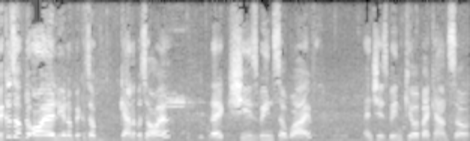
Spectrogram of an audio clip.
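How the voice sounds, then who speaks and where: Against noticeable background noise, a woman talks fairly quickly in a high voice with lively intonation, leaving long, frequent pauses. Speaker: caregiver. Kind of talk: testimony. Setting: outdoors.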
